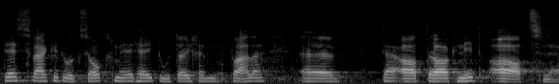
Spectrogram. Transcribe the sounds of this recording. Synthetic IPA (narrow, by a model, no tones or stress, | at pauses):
d̥ɛsʋæɡ̥əduəksɔkχmeːɾɦɛɪtduːtœʏχɛmpfɑlə | ɛ | d̥æʔɑːt̪ɾɑːɡnɪdɑːt͡snæː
